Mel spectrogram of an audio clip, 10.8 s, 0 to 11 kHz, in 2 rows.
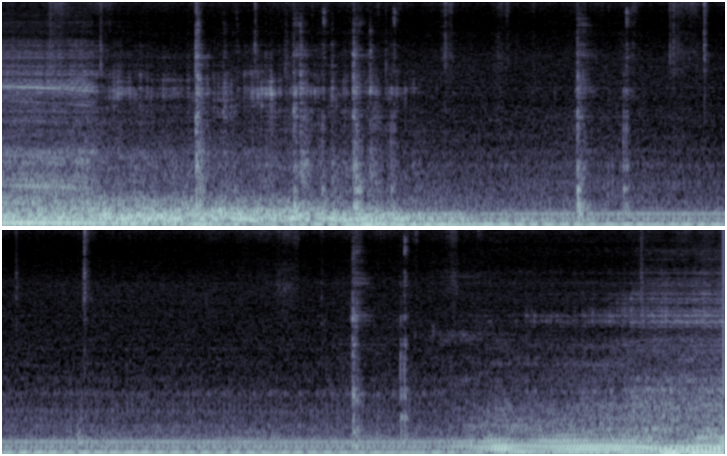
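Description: Toyota GR Yaris's turbocharged 1.6-litre three-cylinder engine, heard from inside the cabin: it runs with a low rumble, settles to a steady idle about three seconds in, with a few sharp clicks, then the revs climb again about nine seconds in.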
